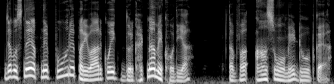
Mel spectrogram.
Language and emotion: Hindi, sad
